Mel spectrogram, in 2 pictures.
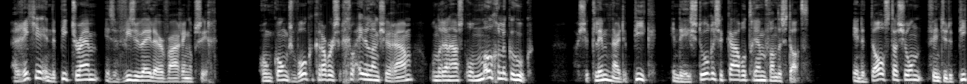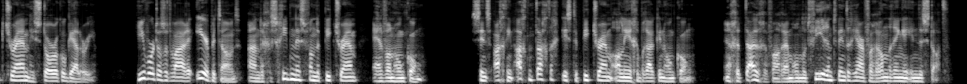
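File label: Dutch male corporate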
